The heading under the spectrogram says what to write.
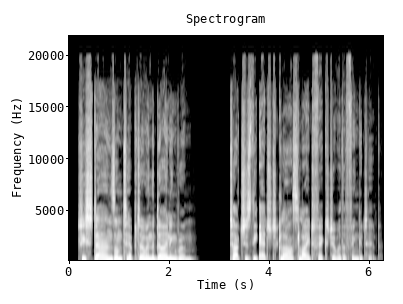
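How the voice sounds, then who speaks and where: In an unremarkable speaking voice, a man talks at a moderate pace with fairly low pitch and fairly even intonation, the sound dry and close with no echo in a very clean recording with a silent background. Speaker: voice actor, audiobook narrator. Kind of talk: literary audiobook narration, first person present tense.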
